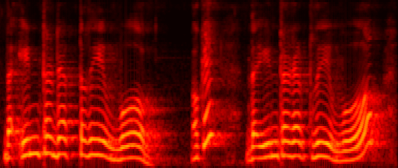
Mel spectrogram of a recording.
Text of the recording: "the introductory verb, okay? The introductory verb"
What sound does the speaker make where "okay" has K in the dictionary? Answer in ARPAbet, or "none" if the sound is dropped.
K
